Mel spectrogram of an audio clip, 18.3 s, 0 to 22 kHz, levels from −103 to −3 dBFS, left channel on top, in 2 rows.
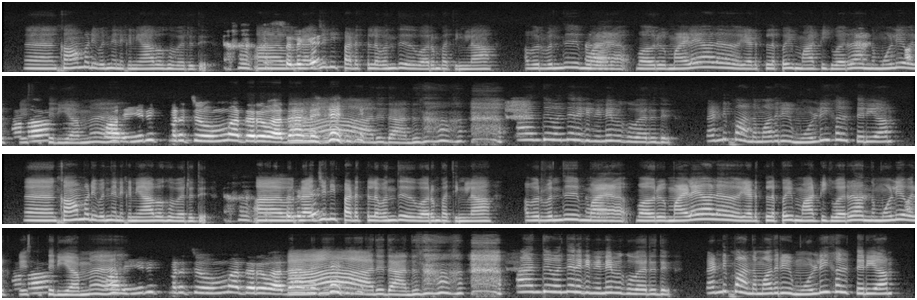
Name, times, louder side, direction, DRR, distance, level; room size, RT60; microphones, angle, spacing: voice 1, 0.2-2.0 2.5-4.9 5.2-10.4 12.0-15.8 16.2-18.0, right 4 dB, 70° right, 0.5 m, -26 dB
voice 2, 2.2-3.2 5.8-6.1 8.5-8.7 9.2-9.6 10.1-12.8 14.2-14.4, left 5 dB, 60° left, 0.6 m, -21 dB
8.7 x 7.0 x 3.4 m
head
